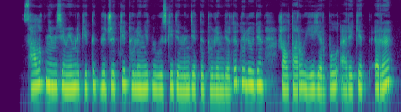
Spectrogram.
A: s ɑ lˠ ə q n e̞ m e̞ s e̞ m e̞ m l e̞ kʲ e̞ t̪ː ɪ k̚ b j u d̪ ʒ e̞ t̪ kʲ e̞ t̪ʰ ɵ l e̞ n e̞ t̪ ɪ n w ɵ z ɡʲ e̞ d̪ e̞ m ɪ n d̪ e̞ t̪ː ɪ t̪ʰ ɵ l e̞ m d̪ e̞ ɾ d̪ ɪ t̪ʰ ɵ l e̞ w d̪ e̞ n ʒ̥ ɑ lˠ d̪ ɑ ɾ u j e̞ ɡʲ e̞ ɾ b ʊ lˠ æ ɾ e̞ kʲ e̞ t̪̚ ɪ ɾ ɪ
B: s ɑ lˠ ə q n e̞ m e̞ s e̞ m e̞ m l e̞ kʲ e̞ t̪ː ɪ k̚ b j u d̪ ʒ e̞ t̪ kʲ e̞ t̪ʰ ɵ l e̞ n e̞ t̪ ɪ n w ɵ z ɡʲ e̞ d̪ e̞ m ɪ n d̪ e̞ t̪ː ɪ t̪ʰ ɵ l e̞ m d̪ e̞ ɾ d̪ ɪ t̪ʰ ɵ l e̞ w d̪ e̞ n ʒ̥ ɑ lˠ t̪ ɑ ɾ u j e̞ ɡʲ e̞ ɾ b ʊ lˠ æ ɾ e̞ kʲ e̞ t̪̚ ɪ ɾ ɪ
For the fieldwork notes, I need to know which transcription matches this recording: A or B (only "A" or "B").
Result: B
